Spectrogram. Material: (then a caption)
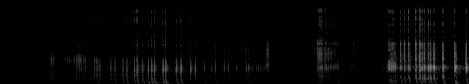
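Plastic. Long red acrylic nails tap and scratch a small pink plastic cosmetic squeeze tube that looks filled and is held in one hand. After a brief silence comes a quick, irregular run of dry clicky taps. Then come short scratchy, rasping bursts that end louder and brighter.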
